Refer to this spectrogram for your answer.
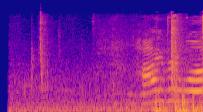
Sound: door clicking

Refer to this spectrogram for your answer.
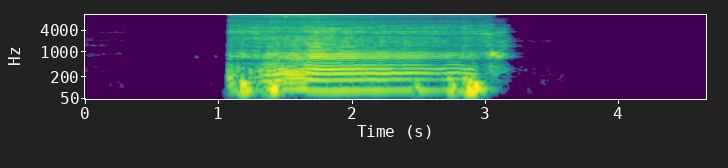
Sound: exasperated raspberry sound

